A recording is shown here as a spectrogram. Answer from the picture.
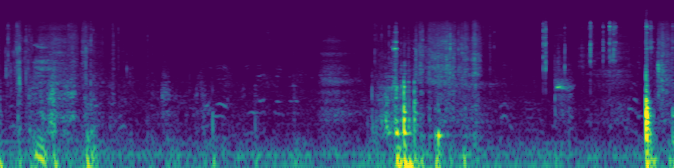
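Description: A steel bolt and small metal fittings clinking and rattling as they are handled and tried in a mounting hole, in two spells of handling noise with scattered light clicks and one sharp click near the end.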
